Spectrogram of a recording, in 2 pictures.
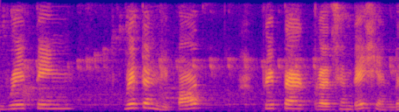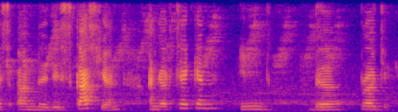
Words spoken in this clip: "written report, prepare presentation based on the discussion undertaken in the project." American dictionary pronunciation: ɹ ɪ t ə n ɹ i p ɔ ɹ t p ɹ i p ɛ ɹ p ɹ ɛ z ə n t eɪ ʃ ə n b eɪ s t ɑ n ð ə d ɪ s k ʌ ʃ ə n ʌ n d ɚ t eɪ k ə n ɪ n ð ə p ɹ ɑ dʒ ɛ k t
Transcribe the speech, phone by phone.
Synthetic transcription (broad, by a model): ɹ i t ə n ɹ i p ɔ ɹ t p ɹ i p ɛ ɹ p ɹ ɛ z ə n t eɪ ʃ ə n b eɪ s ɑ n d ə d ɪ s k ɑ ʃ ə n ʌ n d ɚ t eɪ k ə n ɪ n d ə p ɹ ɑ dʒ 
